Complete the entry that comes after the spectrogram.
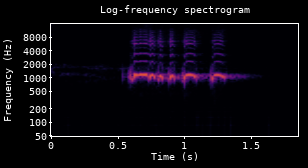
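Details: Clear song of a local zebra dove, used to lure other doves into answering. One phrase of about six fast, throaty, pulsed coos ends in a fading drawn-out note, with no other sounds.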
